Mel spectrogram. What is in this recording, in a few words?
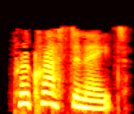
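"procrastinate", English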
